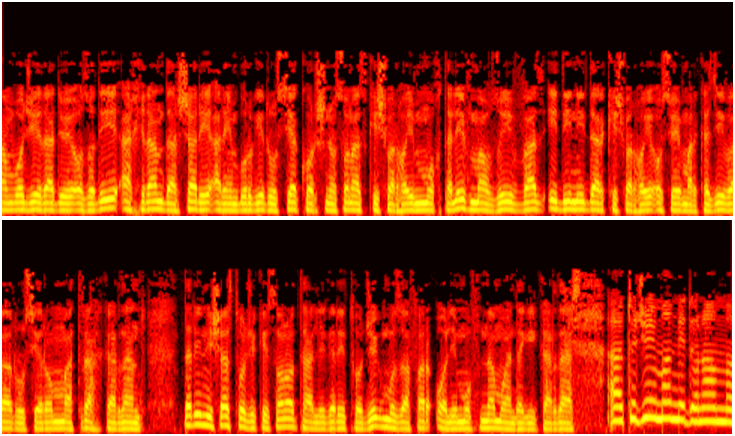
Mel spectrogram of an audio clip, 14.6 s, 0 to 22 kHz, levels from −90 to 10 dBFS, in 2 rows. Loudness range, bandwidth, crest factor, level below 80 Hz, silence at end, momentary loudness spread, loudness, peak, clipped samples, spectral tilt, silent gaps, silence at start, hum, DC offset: 1 LU; 8.8 kHz; 12 dB; -50 dBFS; 0 s; 4 LU; -18 LUFS; -6 dBFS; under 0.1%; -6.5 dB/octave; none; 0 s; none; 0.1%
